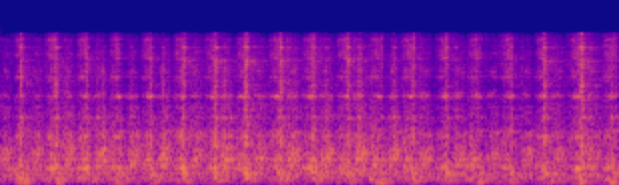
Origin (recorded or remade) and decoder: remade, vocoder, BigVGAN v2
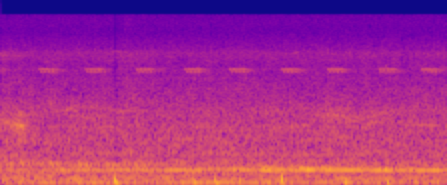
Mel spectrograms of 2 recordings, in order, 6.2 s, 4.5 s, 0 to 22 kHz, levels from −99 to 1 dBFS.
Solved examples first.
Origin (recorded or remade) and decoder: recorded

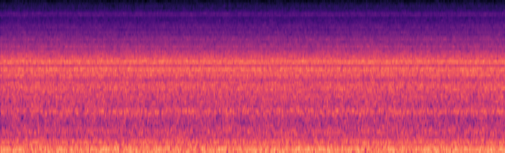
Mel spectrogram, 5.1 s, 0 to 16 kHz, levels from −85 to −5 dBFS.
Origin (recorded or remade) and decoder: recorded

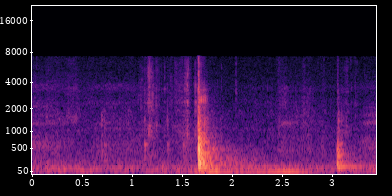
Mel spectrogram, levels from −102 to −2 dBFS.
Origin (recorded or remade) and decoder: recorded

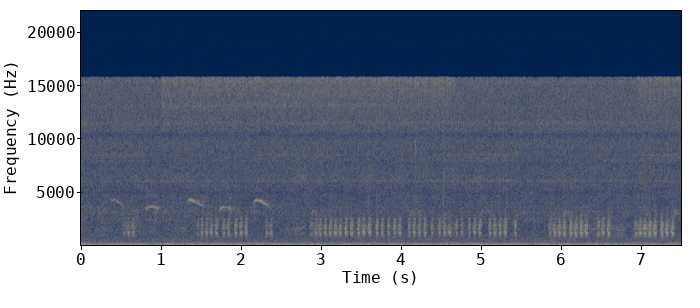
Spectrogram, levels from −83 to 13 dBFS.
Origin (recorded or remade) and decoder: remade, vocoder, BigVGAN v2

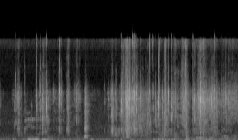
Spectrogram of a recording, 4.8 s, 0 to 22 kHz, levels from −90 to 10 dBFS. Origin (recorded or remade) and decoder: remade, vocoder, BigVGAN v2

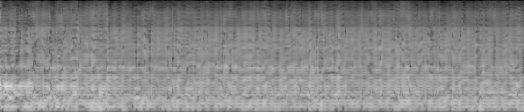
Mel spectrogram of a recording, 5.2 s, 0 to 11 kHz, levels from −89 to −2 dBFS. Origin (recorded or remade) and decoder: remade, vocoder, BigVGAN v2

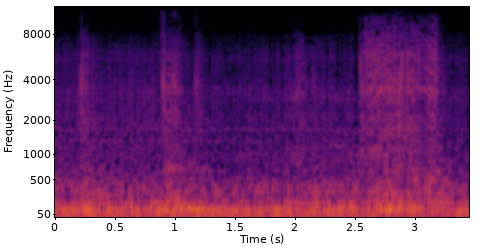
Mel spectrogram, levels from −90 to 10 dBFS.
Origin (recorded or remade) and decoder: remade, vocoder, BigVGAN v2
